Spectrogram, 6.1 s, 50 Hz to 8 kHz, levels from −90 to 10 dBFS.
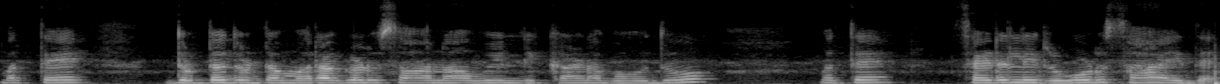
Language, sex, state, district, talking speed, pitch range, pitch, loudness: Kannada, female, Karnataka, Mysore, 140 wpm, 210-240 Hz, 225 Hz, -29 LUFS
